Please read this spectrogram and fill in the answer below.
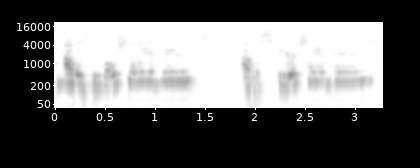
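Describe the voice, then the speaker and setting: A woman with a plain, everyday voice and an American accent, fairly even intonation and a fairly quick pace. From Baltimore, Maryland. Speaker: survivor speaker and therapist. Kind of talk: testimony. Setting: live event with audience.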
